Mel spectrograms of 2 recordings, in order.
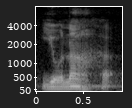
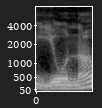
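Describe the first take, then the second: First: The name ends with a light h sound. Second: The name ends plainly on the vowel. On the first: This is the Hebrew way of saying it. "ह भी हल्का सा बोलना है" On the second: This is the usual Hindi way of saying it. "हम लोग हिंदी में इसे योना बोलते हैं"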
